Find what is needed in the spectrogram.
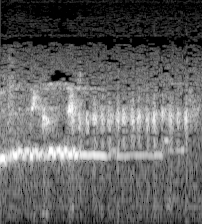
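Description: A high, whistle-like melody holding one long note, with a fast pulsing trill above it, fading away near the end.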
